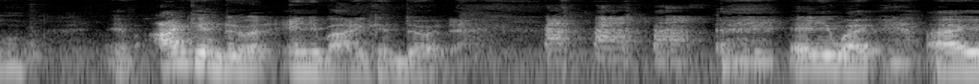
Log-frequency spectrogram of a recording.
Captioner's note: laughs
